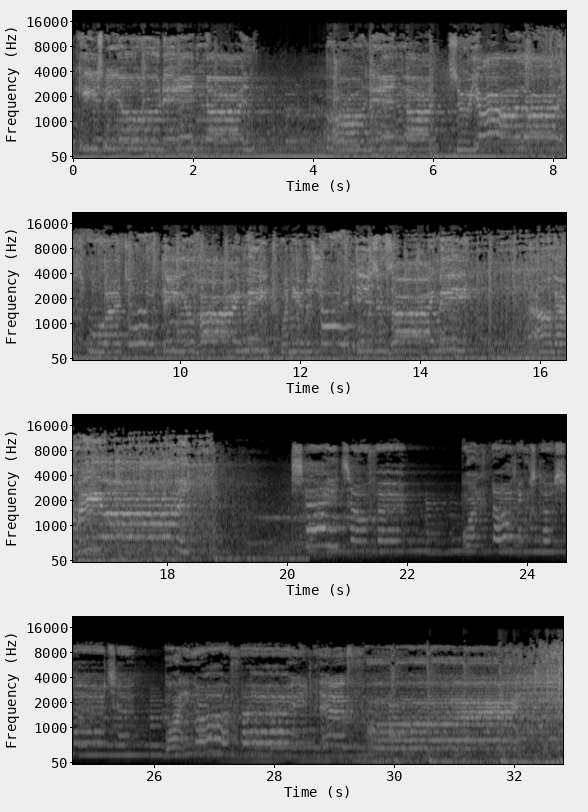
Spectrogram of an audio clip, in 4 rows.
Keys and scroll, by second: 4.9 ctrl+g, 9.9 ctrl+e, 11.7 ctrl+e, 20.6 ctrl+j, 20.6 ctrl+alt+z, 22.3 ctrl+alt+z, 23.8 ctrl+alt+z, 29.3 ctrl+j, 32.2 ctrl+z.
